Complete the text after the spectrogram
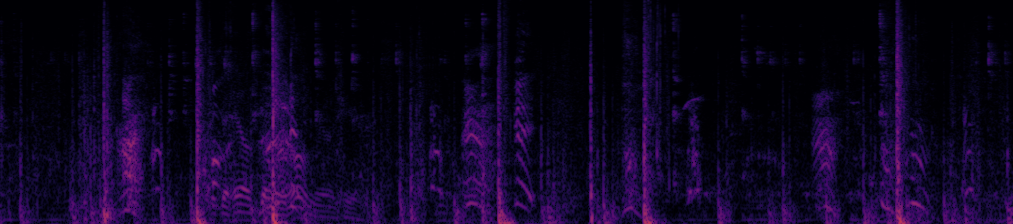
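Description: Fists thud in heavy punches.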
